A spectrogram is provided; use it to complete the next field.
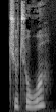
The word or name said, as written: tutor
